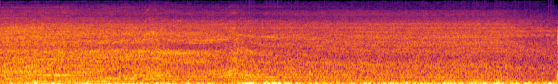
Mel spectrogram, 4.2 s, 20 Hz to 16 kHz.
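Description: Syma X8HG quadcopter's brushed motors and propellers whirring as it comes down with the throttle held low, under low wind rumble on the microphone.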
